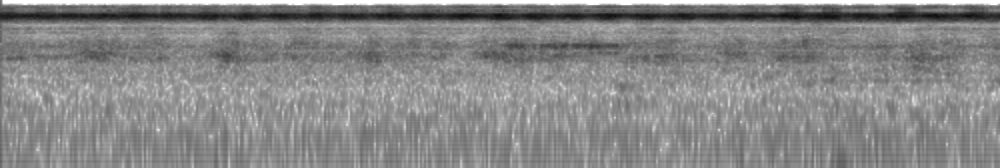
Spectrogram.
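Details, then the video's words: Chirping crickets after dark make a bright, constant high buzz-trill, joined by scattered softer, lower chirps that come and go. "Cricket Sound"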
